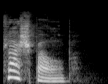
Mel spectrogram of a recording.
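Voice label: "flashbulb", British English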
